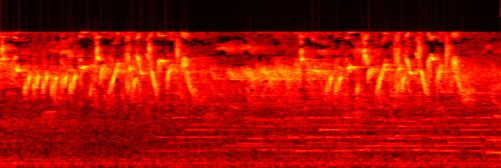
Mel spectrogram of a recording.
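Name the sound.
songbird singing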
